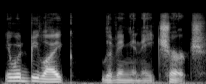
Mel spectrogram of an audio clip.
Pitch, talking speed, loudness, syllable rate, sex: 105 Hz, 235 wpm, -16 LUFS, 5.3 syllables/s, male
